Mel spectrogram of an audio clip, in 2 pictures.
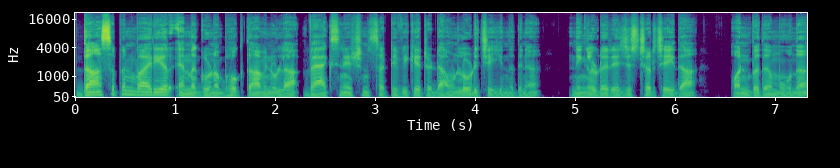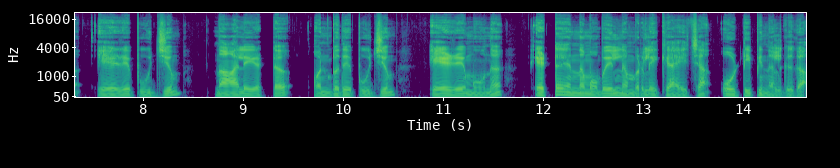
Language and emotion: Malayalam, neutral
